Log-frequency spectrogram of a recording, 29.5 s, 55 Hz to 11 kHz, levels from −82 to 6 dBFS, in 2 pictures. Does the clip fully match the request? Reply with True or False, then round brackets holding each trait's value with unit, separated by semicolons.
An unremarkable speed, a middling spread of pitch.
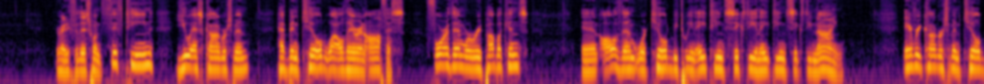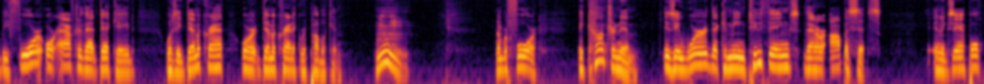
False (125 wpm; 3.5 semitones)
